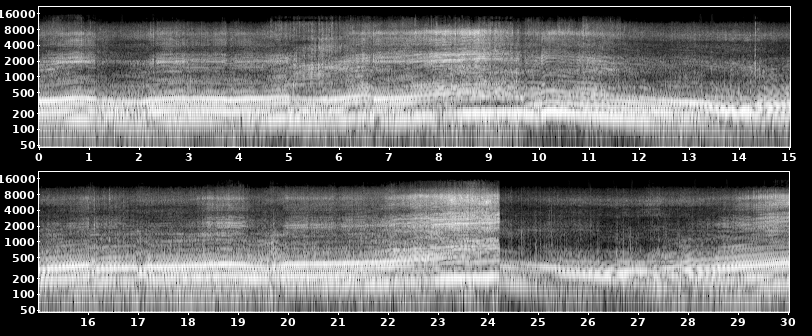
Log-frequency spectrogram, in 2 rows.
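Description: Ducati Panigale V4 S's 1103 cc V4 engine heard onboard at racing speed, its note climbing and falling over and over with the gear changes and throttle through the corners. About three-quarters of the way in the throttle shuts abruptly and the revs drop, then build again.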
